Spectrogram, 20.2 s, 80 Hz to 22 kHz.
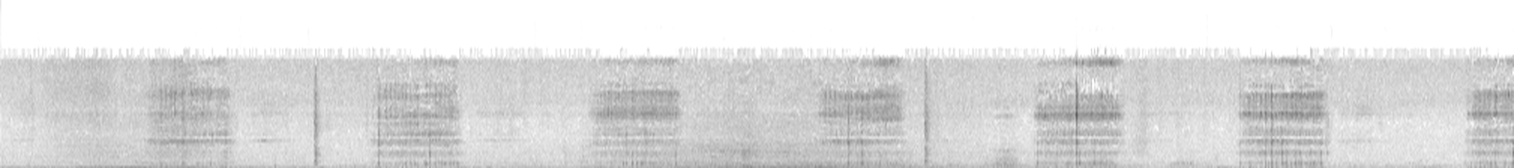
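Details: Snoring by a sleeping man: loud, low, rattling snores repeating steadily with each breath, about 20 a minute.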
